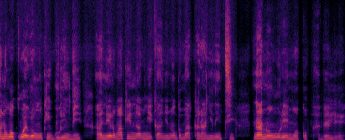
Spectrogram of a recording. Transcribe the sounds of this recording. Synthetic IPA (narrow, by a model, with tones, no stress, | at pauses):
o˦no˦ko˦ku˦e˨o˦ŋo˨ki˦ɡu˨ɾi˨m̩˦bi˦ | a˨ne˨o˨ɾo˦ŋ˦a˦ki˦na˨m̩˦i˦ka˨ɲe˦no˦ɡa˨ma˦ka˦ɾa˦˨ɲe˦ni˦n̩˨tʰi˦ | na˦no˨˦ŋʷu˦ɾe˦˨m˦o˦ko˦kːa˨be˦n̩˦le˨ɡe˨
